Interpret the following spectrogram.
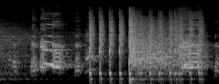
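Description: A rooster crowing, preceded by a few short clucks.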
